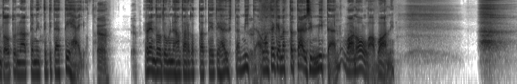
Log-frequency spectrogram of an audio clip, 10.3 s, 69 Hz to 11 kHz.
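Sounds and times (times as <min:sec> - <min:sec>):
speech: 0:00.0 - 0:08.0
slow deep breath in during a relaxation breathing exercise: 0:08.0 - 0:10.3.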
